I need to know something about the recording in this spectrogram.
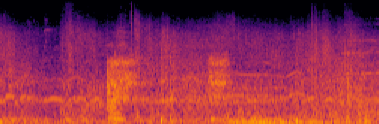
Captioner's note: yelling, gunfire continues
